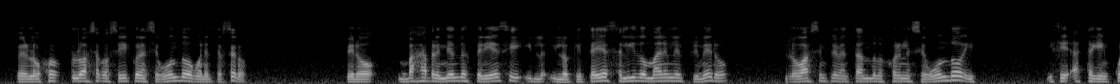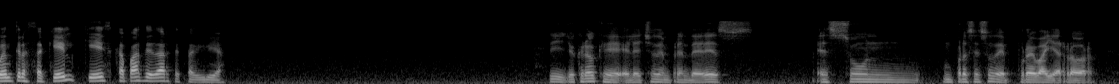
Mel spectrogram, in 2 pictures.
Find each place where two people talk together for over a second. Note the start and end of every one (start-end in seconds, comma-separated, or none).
none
